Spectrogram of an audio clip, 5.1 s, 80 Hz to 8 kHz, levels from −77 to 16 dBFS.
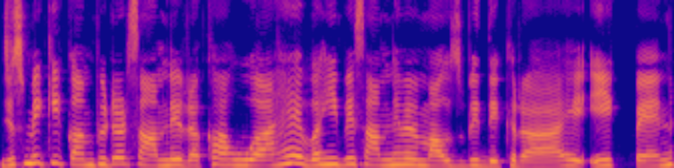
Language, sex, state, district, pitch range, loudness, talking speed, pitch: Hindi, female, Bihar, Darbhanga, 245-285 Hz, -12 LUFS, 225 wpm, 265 Hz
